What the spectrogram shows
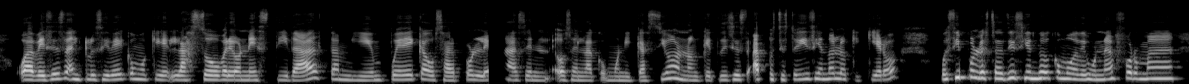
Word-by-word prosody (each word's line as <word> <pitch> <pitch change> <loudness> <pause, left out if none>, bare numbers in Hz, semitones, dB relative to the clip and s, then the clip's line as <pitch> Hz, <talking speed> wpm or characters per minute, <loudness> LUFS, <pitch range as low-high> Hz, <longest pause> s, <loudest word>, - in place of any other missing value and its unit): o 215 - +4
a 215 - +8
veces, 235 +6 +3
a - - +4
inclusive, 225 0 -1
como 240 -2 -3
que 215 -3 -2
la 205 -1 +2
sobre 210 -2 +2
honestidad 200 +6 +1
también 205 -4 -4
puede 220 +1 +1
causar 205 -5 -1
problemas 200 0 -3
en, 190 -2 -7
o 205 - +2
sea, 200 0 -7
en - - -6
la 185 -1 -3
comunicación, 185 +8 -3
aunque 195 0 -5
tú 200 +1 -11
dices: 215 +1 -2
"Ah, 230 0 +4
pues 235 - -5
te - - -5
estoy 225 +2 -5
diciendo 250 +1 0
lo 250 -2 -2
que 180 - -17
quiero". 215 - -1 0.4
Pues, 235 +1 -1
sí, 320 +4 +5
pero 320 -2 +1
lo - - +6
estás 275 -2 +1
diciendo 290 -1 +4
como 265 -4 +1
de 225 - +1
una 230 +2 0
forma, 270 -1 +1
220 Hz, 205 wpm, -23 LUFS, 200-255 Hz, 0.4 s, a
